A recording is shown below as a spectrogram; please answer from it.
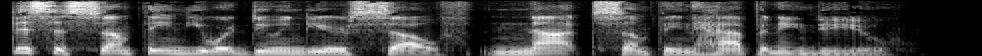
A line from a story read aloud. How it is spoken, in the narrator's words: McGee keeps yelling to me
